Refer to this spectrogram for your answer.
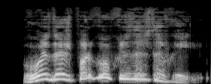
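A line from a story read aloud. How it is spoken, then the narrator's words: Exclamation. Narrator (Russian): воскликнул Хватай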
